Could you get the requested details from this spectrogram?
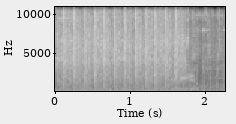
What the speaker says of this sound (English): Can I take it down with my MG?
